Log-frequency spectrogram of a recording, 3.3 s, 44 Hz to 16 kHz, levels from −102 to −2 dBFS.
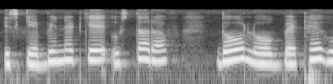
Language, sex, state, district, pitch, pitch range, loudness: Hindi, female, Odisha, Malkangiri, 220 Hz, 190-240 Hz, -16 LUFS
